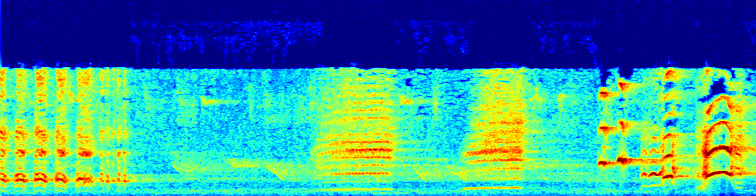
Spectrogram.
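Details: Lyrebird in varied song: a quick train of pulsed, harmonic notes, two sustained buzzy, rasping sounds with low hums beneath, then sharp, bending whistles and chirps.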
